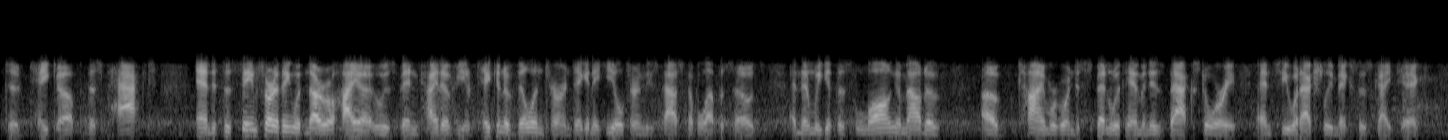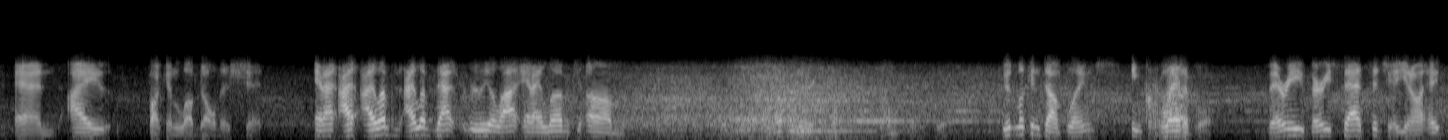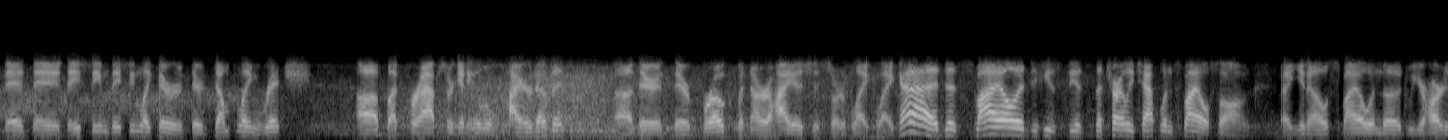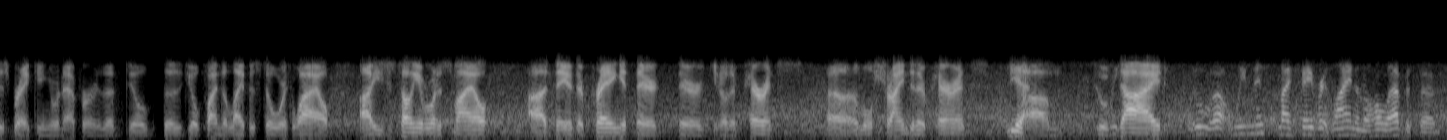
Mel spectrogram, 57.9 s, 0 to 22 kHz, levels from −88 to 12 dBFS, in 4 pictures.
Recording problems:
phone-call audio; poor line; nothing above 3 kHz
traffic noise; noticeable; throughout; 15 dB below the speech

